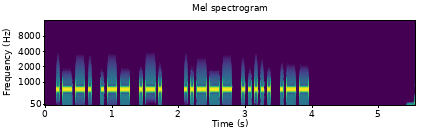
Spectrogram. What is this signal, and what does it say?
Morse code, heard as a keyed tone, about 25 wpm, 700 Hz. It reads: PWR 25W
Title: Practice QSO - Exchange 2 - Info - 25wpm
